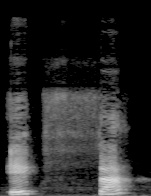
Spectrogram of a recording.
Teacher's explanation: esa X suena como una K y una S juntas. Es decir, una K y luego una S.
